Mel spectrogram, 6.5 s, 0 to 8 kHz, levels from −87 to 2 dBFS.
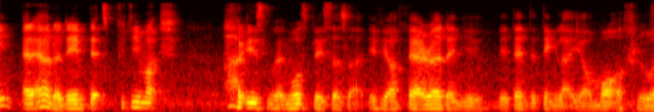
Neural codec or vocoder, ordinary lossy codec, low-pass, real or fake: none; none; 7.2 kHz; real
